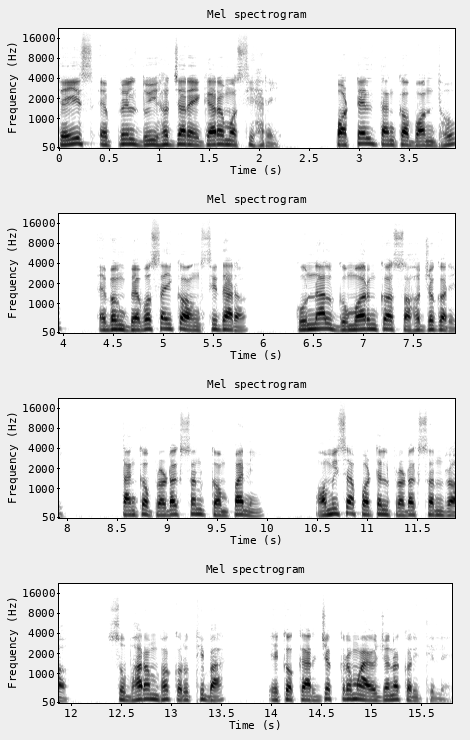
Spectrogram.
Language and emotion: Odia, neutral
